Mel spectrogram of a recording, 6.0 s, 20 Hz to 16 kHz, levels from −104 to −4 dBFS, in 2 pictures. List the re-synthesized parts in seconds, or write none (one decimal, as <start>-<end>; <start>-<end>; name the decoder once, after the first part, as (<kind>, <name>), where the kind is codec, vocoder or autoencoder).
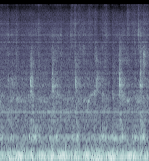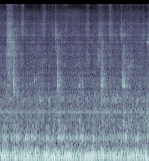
0.0-6.0 (autoencoder, DAC-VAE)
